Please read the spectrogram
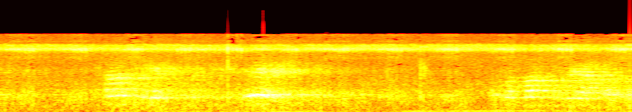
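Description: Crickets trilling in one steady high-pitched tone, with a person's voice breaking in briefly about a second in, again near three seconds, and from about five seconds, where the words "I'm so" begin.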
